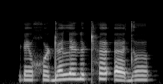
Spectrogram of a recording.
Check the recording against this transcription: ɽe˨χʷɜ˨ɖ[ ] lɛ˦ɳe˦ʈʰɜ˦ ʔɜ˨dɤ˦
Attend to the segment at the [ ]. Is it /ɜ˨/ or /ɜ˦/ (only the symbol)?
ɜ˦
